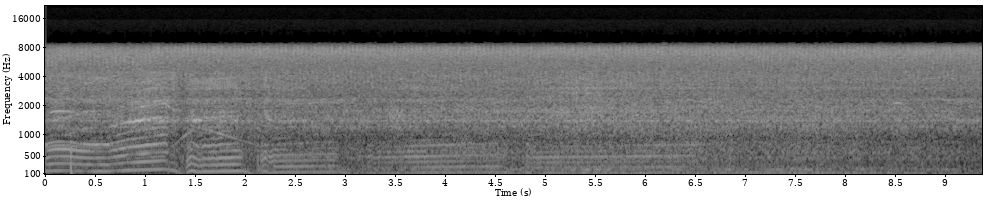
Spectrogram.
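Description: Motorcycle engine pulling away and accelerating, its pitch rising and dropping twice in the first two seconds as it shifts up through the gears, then holding a steady note while cruising and slowly fading.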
